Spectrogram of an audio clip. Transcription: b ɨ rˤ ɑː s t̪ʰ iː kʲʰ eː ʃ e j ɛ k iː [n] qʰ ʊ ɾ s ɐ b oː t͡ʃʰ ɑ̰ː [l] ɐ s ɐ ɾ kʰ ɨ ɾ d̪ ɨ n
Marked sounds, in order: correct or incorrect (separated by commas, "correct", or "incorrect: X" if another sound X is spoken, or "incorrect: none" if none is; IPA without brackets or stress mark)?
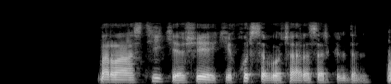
incorrect: none, incorrect: ɾ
